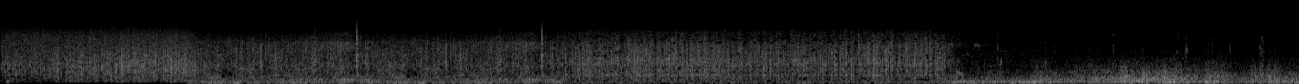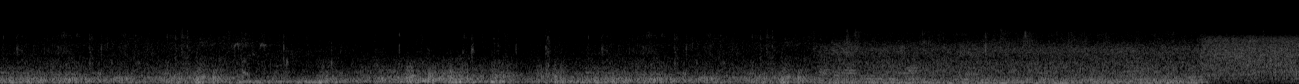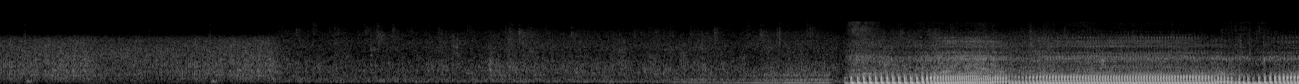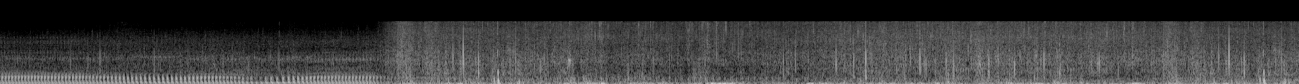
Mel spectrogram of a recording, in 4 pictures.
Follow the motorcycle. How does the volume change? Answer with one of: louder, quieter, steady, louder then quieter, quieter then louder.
quieter.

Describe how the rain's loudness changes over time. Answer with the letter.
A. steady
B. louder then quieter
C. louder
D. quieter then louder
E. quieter
C.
